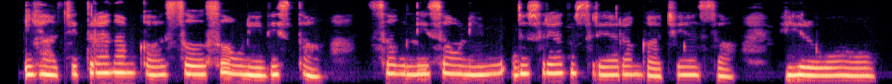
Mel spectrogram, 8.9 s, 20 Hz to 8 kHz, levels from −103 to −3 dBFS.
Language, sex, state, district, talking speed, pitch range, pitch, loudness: Konkani, female, Goa, North and South Goa, 85 wpm, 245-295 Hz, 260 Hz, -16 LUFS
